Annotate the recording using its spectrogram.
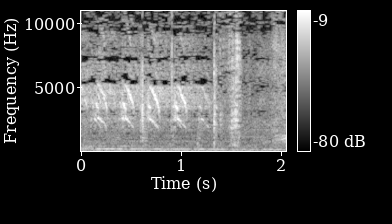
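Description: A bird calling a quick run of short, downward-sweeping chirps, about five or six a second, which stop about three-quarters of the way through, over a steady low hum.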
